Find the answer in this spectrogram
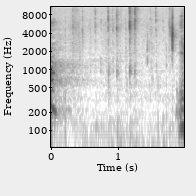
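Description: Computer keyboard typing: a few faint, scattered keystrokes.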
